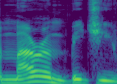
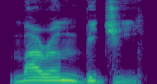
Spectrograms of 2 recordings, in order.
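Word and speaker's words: Murrumbidgee: only about Ganduy because the Muramiji River which flows through the town has four syllables.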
